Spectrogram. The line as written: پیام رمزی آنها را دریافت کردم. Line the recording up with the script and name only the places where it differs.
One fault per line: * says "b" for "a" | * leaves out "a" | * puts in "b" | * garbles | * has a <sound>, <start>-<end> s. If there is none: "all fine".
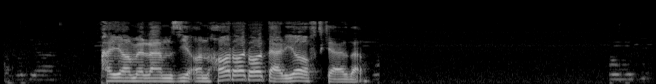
* puts in "را"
